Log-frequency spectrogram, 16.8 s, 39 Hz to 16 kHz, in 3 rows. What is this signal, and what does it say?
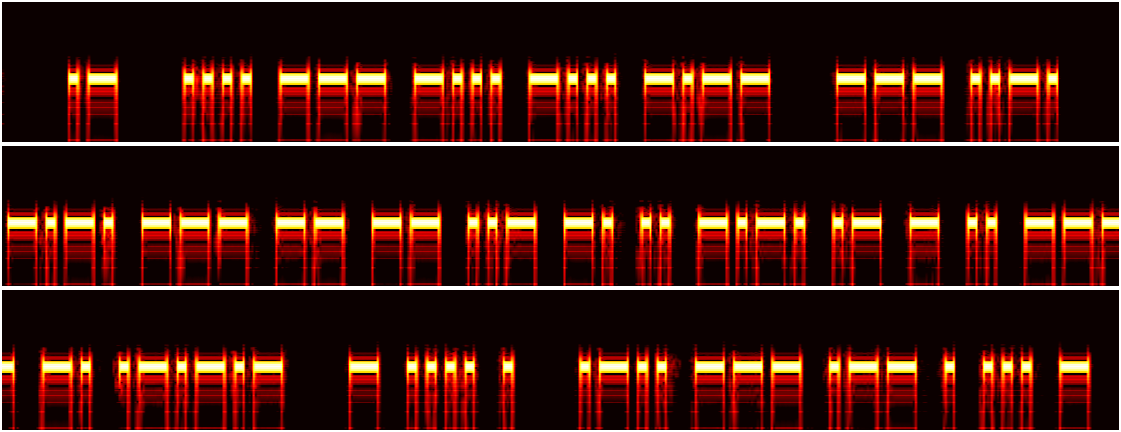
Morse code, heard as a keyed tone, about 25 wpm, 600 Hz. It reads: A HOBBY OF COMMUNICATION. THE LOWEST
